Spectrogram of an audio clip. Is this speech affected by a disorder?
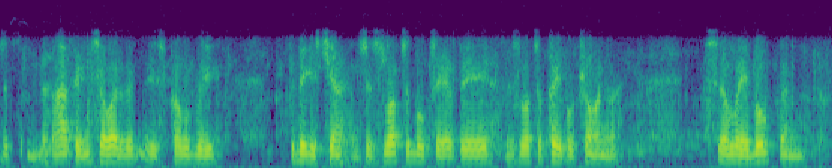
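Yes: Parkinson's disease.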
